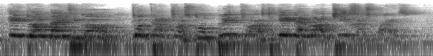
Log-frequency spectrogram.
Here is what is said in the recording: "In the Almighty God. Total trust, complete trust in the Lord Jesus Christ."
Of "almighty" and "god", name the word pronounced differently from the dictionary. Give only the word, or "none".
almighty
